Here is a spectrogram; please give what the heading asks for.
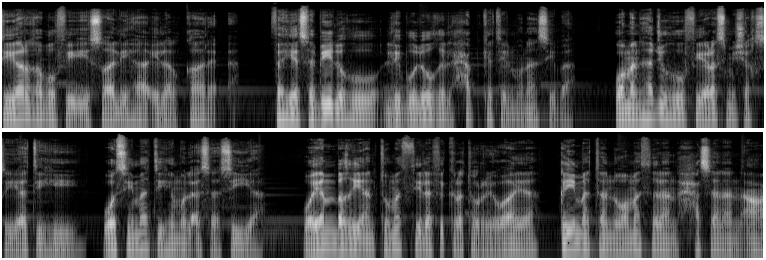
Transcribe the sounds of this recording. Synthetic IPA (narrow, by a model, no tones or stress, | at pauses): jɑɾˤɣɑbfiːʔiːsˤɑːlɪɦaːʔɪlaːlqɑːɾɪ̰ʔ | fahɪjasabiːlʊɦʊlɪbʊluːɣalħabkalmʊnaːsɪba̰ | wamanɦad͡ʒʊɦʊfiːɾˤɑsmɪʃɑxsˤɨjːaːt̪ɪɦɪwasɪmaːt̪ɪɦɪmalʔa̰saːsɪjːa | wajambaɣiːʔant̪ʊmaθːɪlafɪkɾˤɑrːɪwaːjaqiːmawamaθalanħasananʔa̰ʕ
